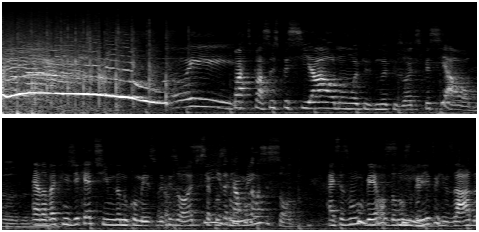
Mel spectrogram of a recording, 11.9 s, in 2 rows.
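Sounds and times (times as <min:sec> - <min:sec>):
clapping: 0:00.0 - 0:02.6
speech: 0:03.1 - 0:11.8.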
